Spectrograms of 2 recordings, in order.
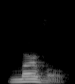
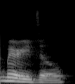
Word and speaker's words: Maryville: year in mervel Tennessee yes that's how they pronounce it merville not Maryville Marvel ask a local this annual rally may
